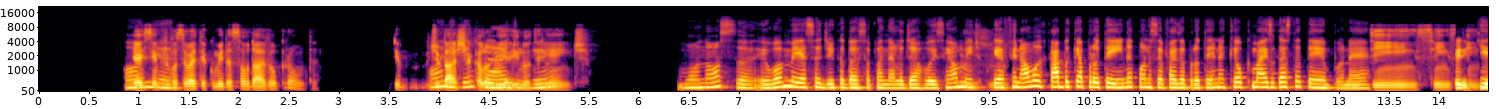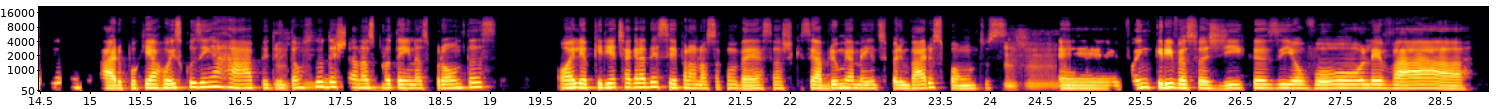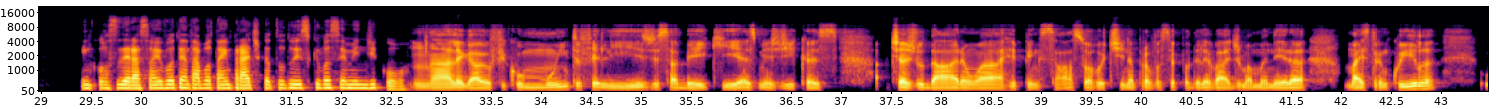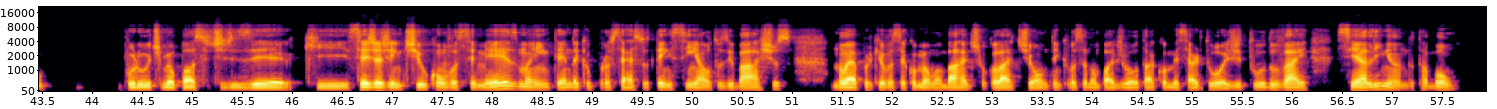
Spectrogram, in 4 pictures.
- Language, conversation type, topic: Portuguese, advice, Como posso controlar desejos intensos por comida quando aparecem?
- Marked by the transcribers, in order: unintelligible speech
